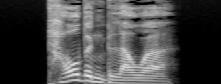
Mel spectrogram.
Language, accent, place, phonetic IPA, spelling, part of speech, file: German, Germany, Berlin, [ˈtaʊ̯bn̩ˌblaʊ̯ɐ], taubenblauer, adjective, De-taubenblauer.ogg
- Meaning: inflection of taubenblau: 1. strong/mixed nominative masculine singular 2. strong genitive/dative feminine singular 3. strong genitive plural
